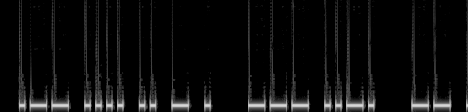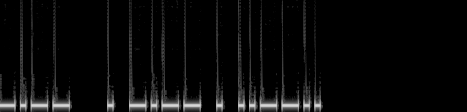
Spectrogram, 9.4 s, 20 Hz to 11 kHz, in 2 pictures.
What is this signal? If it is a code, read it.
Morse code, heard as a keyed tone, about 22 wpm, 700 Hz. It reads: WHITE OF MY EYE?
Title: Sentences from Top 500 Words and Abbreviations 22wpm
